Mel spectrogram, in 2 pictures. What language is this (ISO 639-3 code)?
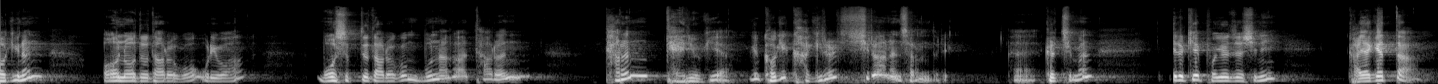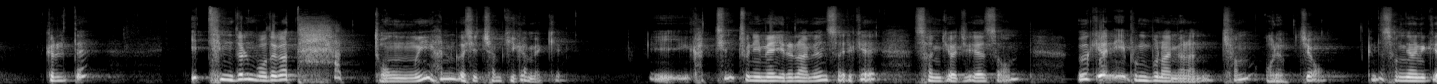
kor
